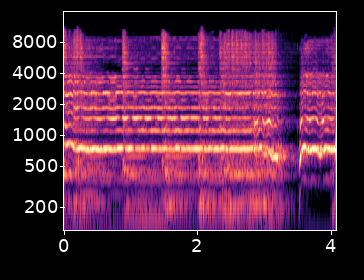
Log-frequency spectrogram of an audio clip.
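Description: Male flamenco singer (cantaor) holding a long, wavering sung note in a caña, over flamenco guitar with a few sharp strums. The voice breaks off briefly near the end, then comes back in on a new phrase.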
